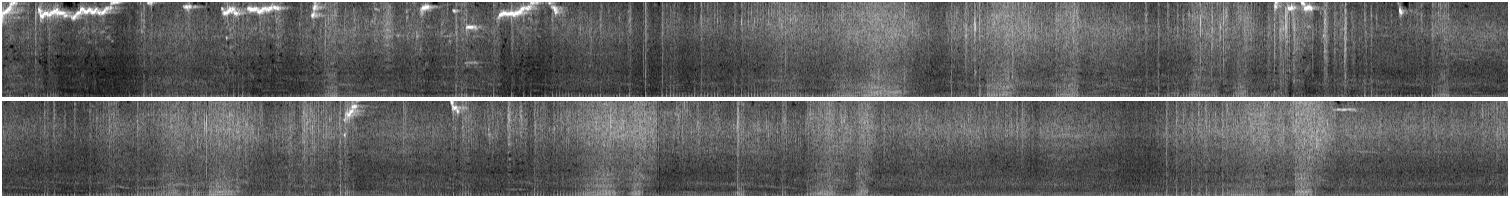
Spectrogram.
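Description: Trials motorcycle engine at low speed, blipped again and again: the revs rise in short bursts every couple of seconds and fall back to a low putter in between as the bike is picked over rocks.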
